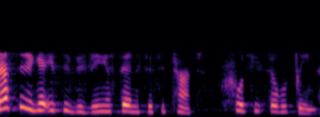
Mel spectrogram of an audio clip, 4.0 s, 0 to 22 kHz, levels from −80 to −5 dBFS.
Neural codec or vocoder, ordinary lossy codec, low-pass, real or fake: codec, 16 kHz, 2 kbps, X-Codec, HuBERT features, trained on balanced general audio; MP3, 32 kbps; 3.6 kHz; fake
